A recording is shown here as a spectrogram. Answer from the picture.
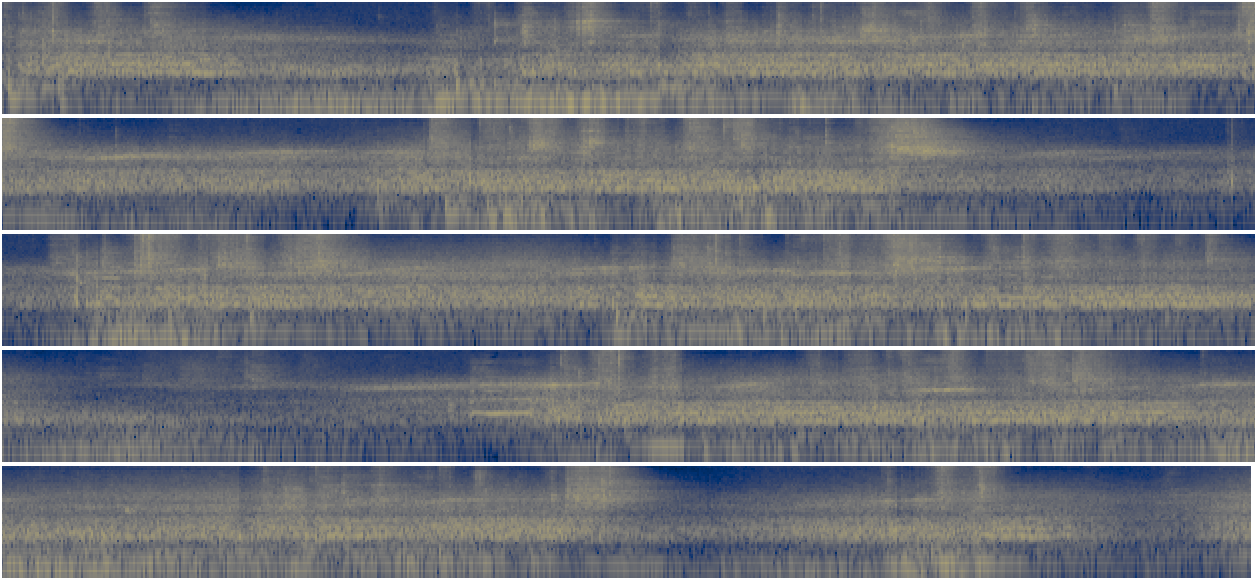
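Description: Live experimental electronic noise music: a dense, grainy wall of noise with crackles over it, in long swells that drop away briefly about every eight seconds.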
